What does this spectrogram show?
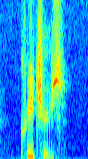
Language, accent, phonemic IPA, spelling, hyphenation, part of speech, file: English, US, /ˈkɹit͡ʃɚz/, creatures, crea‧tures, noun, En-us-creatures.ogg
- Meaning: plural of creature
